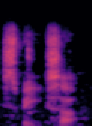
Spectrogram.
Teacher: The vowel is cut off somewhere before you get to the S.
